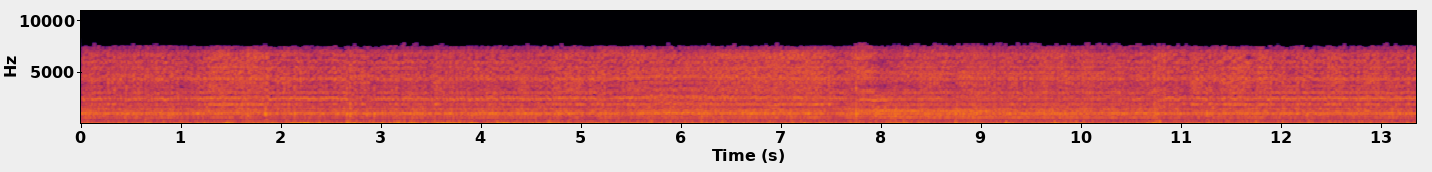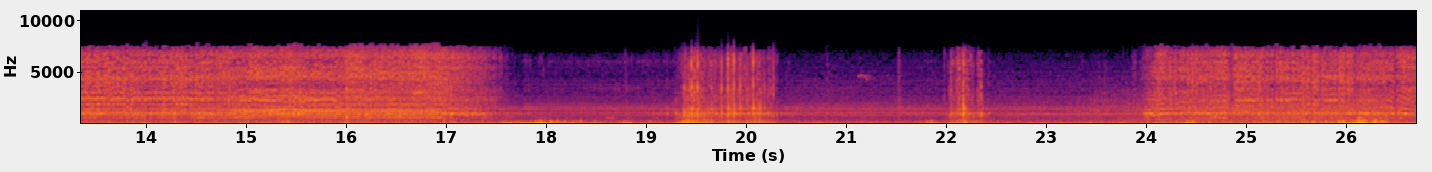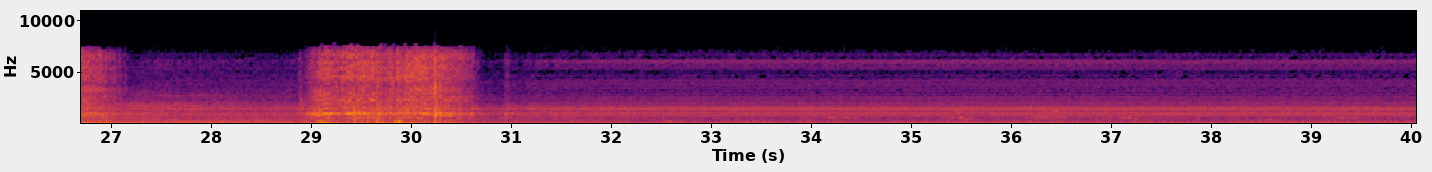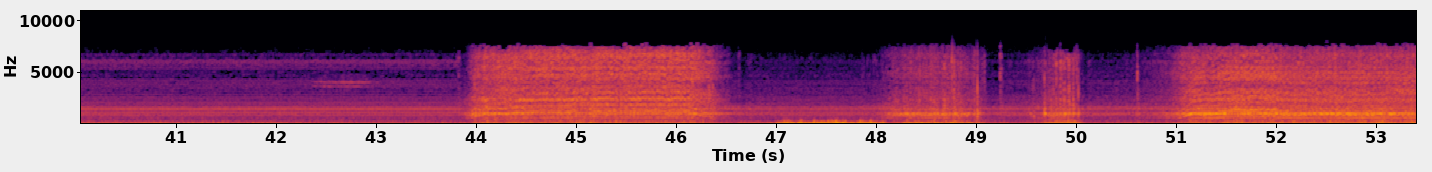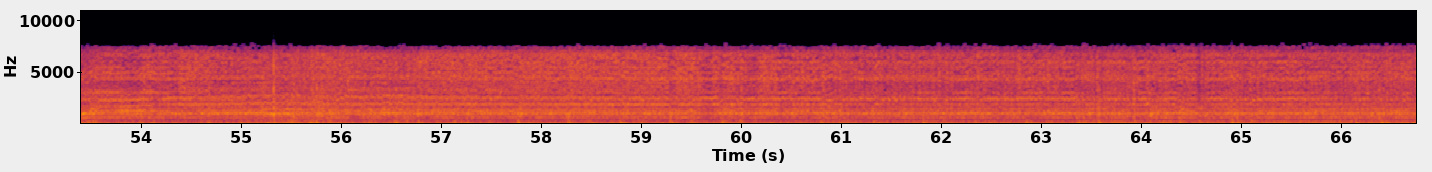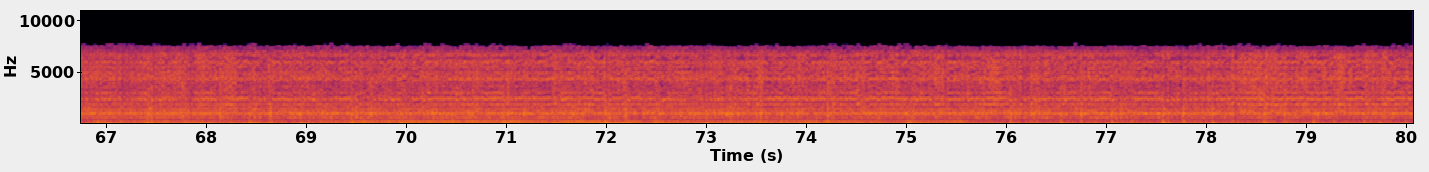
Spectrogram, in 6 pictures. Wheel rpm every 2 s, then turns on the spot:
160, 160, 160, 160, 160, 160, 160, 160, 90, 10, 10, 10, 130, 50, 50, 20, 0, 0, 0, 0, 0, 10, 120, 30, 30, 70, 130, 160, 160, 160, 160, 160, 160, 160, 160, 160, 160, 160, 160, 160.
18-20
